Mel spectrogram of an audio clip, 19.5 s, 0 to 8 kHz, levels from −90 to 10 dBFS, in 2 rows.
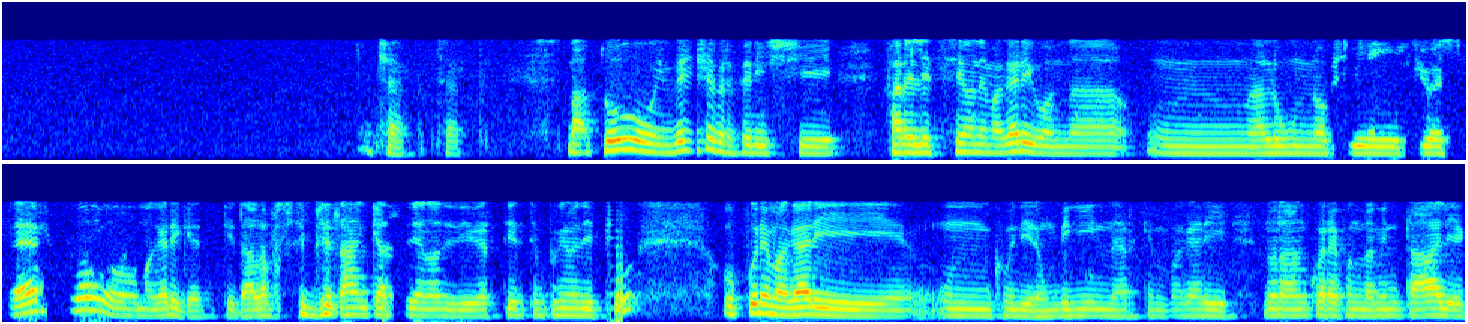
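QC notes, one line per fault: throughout: Bluetooth CVSD headset codec. The 64 kbps one-bit delta coding caps the band at 4 kHz, and loud high sounds outrun the adaptive step, so sibilants turn scratchy and a granular hiss sits under the speech.
8.85–8.93 s, 9.09–9.38 s, 10.37–10.43 s, 12.34–12.41 s: other side's voice leaking through. Faint scraps of a second voice, about 20 to 25 dB below the talker, likely from loudspeaker echo the canceller missed.
8.93–9.87 s, 10.03–10.47 s, 12.43–12.51 s: speech suppressed in double talk. The talker dips by roughly 15 to 25 dB in pieces, likely from the echo canceller ducking both voices at once.
13.79–13.89 s: Bluetooth headset packet repeated. About 64 ms of audio scattered across 0.1 s, with runs up to about 30 ms, is replaced by re-decoded packets, giving a brief buzz near 267 Hz.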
